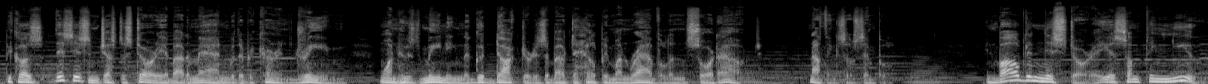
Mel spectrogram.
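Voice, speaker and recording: An actor playing a grave, knowing narrator of eerie tales in a radio drama, speaking in a measured, deliberate way. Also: male voice, sits low, a little mellow.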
